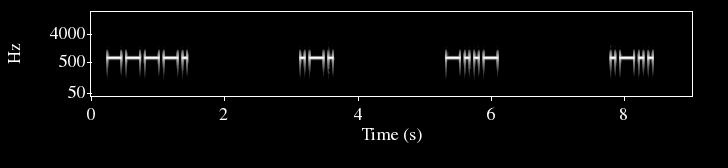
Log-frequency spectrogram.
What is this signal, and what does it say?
Morse code, heard as a keyed tone, about 17 wpm, spaced as for 5 wpm, 700 Hz. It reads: 9RXL
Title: USA Call Signs - 6 Characters - 8x Character Spacing - 17wpm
